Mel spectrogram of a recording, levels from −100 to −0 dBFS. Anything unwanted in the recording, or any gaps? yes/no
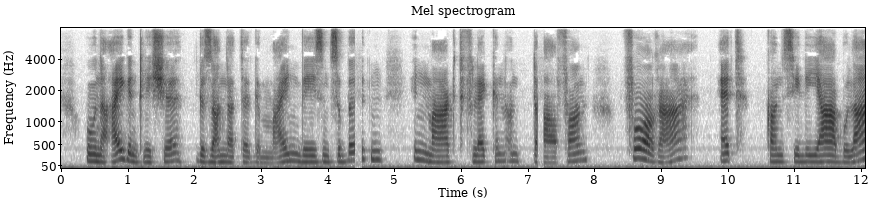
yes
